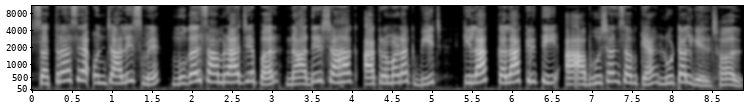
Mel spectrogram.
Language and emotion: Maithili, neutral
